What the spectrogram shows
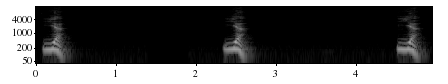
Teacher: Y is a voiced, gliding consonant. The tip of the tongue is down behind the bottom teeth, while the front of the tongue is raised in the same position for the vowel E, as in me.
